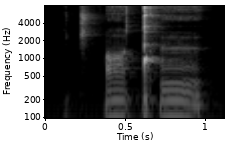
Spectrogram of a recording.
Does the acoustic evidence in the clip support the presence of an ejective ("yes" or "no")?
yes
